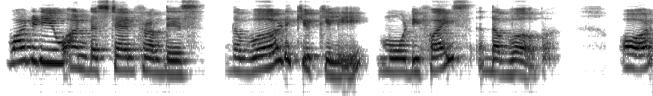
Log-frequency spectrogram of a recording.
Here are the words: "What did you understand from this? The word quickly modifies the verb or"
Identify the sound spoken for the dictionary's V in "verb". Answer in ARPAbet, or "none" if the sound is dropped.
V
